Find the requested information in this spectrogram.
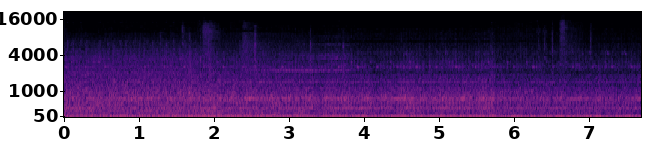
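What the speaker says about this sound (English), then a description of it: "These trucks don't want to get under there" Trucks in Farming Simulator 17 maneuver under a structure, with a continuous low engine rumble, hiss like air brakes and faint beeping, steady and fairly loud with no voices.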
